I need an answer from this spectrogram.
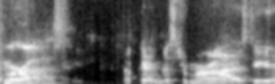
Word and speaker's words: Mroz: How do you pronounce that? You did very well. It's Miraz.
